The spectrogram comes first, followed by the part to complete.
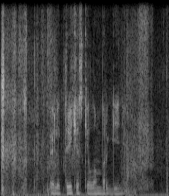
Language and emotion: Russian, neutral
